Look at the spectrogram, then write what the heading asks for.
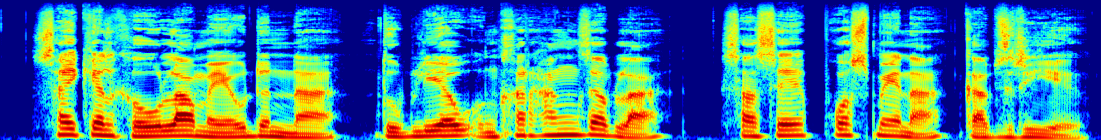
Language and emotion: Bodo, neutral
